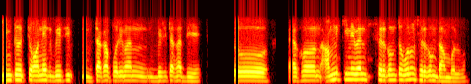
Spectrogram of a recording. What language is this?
Bangla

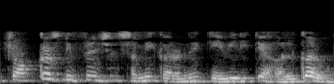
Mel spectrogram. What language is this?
Gujarati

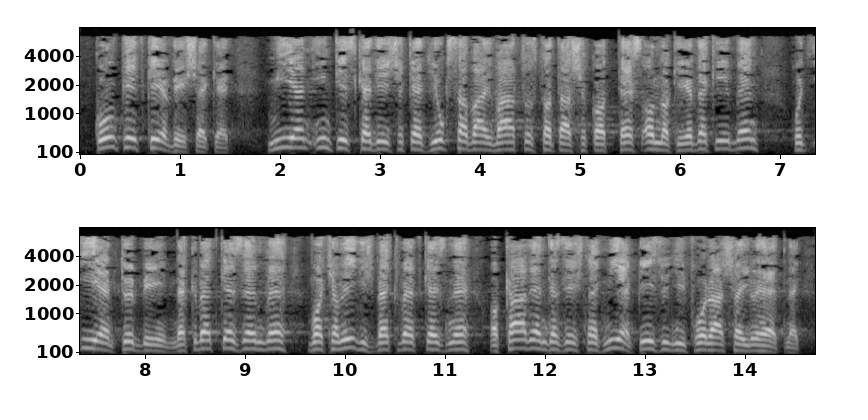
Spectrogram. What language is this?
Hungarian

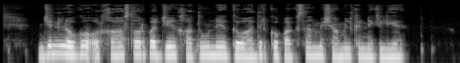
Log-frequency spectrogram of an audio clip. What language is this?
Urdu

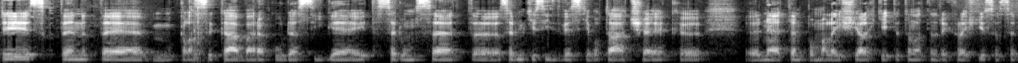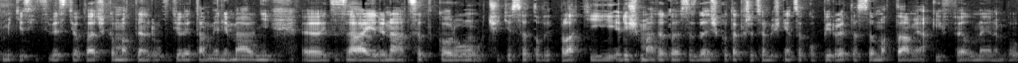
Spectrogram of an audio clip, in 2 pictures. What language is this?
Czech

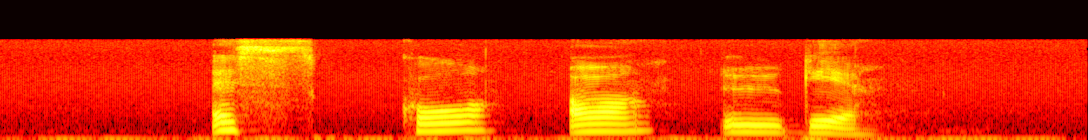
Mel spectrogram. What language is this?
Norwegian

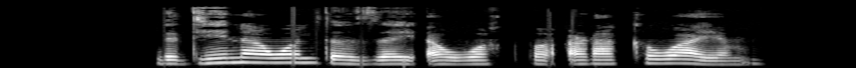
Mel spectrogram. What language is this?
Pashto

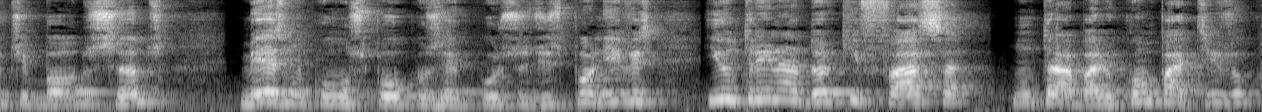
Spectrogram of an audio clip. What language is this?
Portuguese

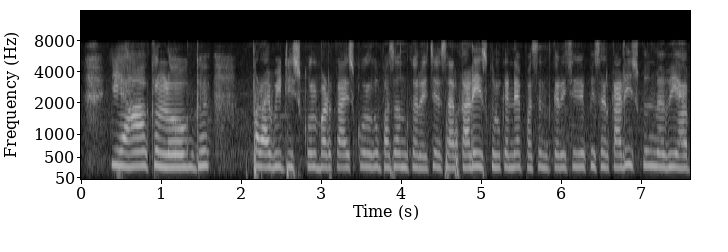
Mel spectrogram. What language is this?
Maithili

